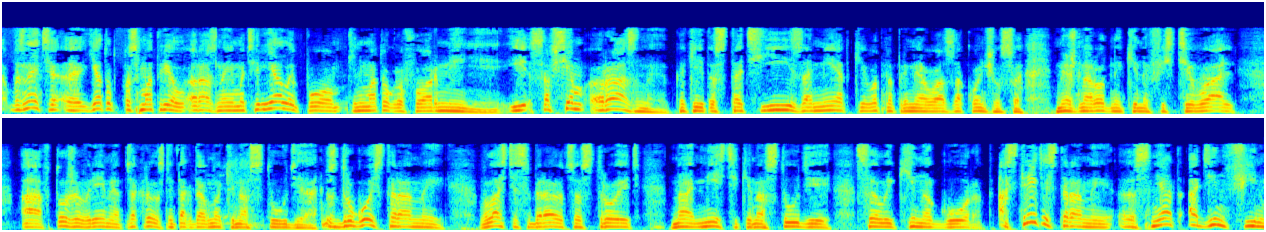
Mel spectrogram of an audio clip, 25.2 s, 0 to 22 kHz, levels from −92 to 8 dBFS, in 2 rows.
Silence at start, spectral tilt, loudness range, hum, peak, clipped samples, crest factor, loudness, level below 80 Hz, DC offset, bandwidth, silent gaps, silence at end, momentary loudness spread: 0 s; -5.5 dB/octave; 1 LU; none; -4 dBFS; under 0.1%; 14 dB; -18 LUFS; -42 dBFS; under 0.1%; 8.8 kHz; none; 0 s; 5 LU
